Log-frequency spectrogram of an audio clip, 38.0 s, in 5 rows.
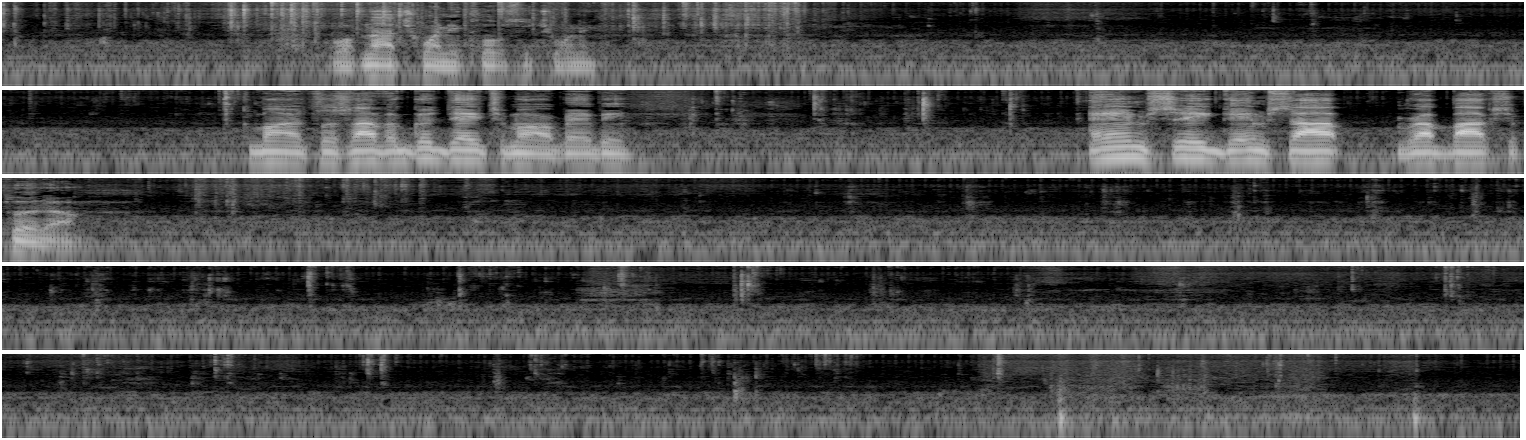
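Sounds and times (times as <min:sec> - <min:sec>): steady low hum: 0:00.0 - 0:38.0
chewing: 0:10.8 - 0:13.0, 0:15.8 - 0:37.7.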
